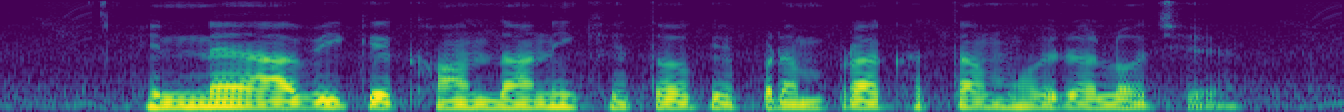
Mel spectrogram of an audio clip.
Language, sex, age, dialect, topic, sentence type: Maithili, male, 56-60, Angika, agriculture, statement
